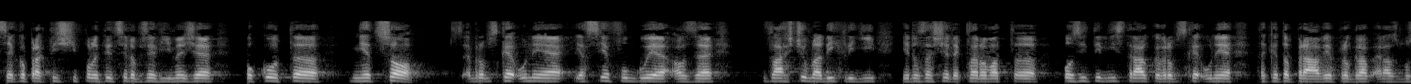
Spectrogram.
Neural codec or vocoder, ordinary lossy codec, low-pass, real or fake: none; none; none; real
